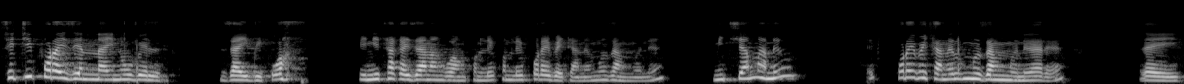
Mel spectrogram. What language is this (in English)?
Bodo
